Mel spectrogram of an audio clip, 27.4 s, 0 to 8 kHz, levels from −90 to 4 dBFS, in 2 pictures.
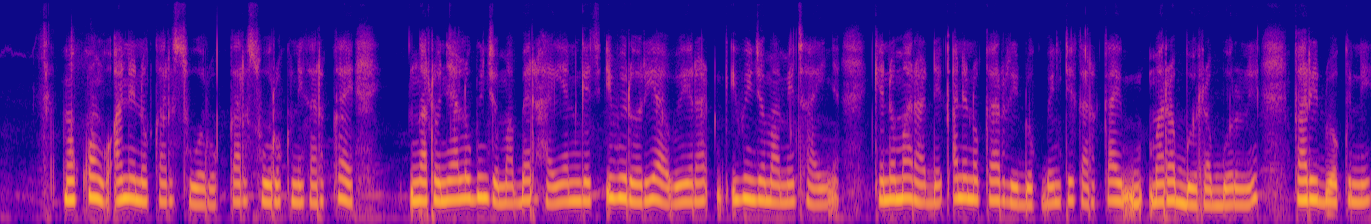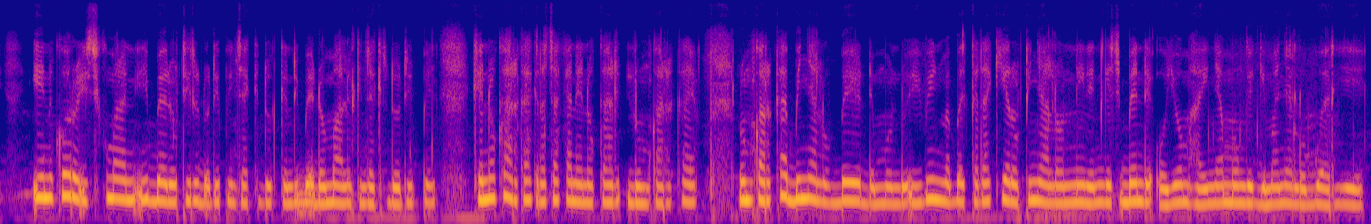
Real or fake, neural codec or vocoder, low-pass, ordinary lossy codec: real; none; none; none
